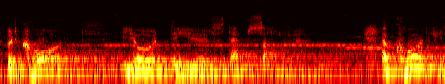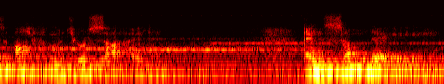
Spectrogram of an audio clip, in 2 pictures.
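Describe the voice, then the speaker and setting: A man's voice: medium pitch, huge pitch swings, heavily acted. An actor playing a gloating, vengeful man who taunts his enemy in a mocking, theatrical gothic soap opera manner. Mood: taunting menace. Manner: mocking, drawn-out, menacing theatrical delivery. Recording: long hall reverb, music behind. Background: music.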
